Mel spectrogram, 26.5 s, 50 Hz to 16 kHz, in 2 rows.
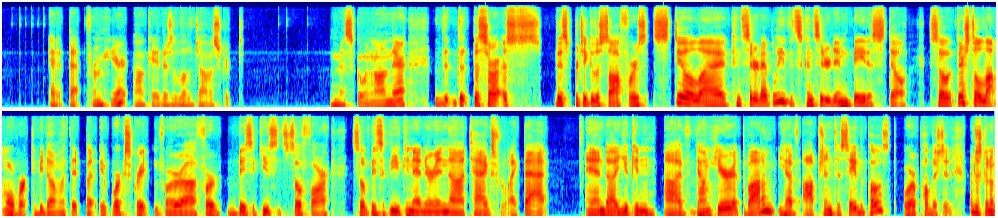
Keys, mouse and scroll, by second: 0.1 click, 0.6 click, 1.6 click, 2.9 click, 4.2 click, 4.6 click, 13.2 click, 14.6 click, 18.6-20.0 drag.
